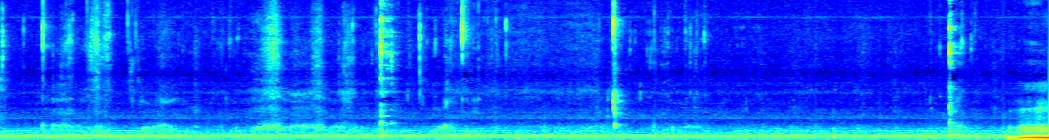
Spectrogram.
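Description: A steady low hum with a few faint, separate clicks and taps.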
